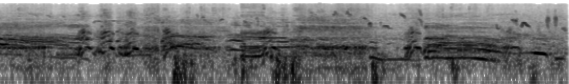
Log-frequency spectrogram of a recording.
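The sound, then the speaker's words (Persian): A dangerous dog barks and yips excitedly in quick, loud bursts, with sharp high-pitched cries scattered through, while people talk and call out in the background for others to come and tie it up. “او مردم، ای سگ از تیز بیاین بستهش کنین.”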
